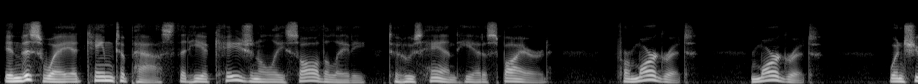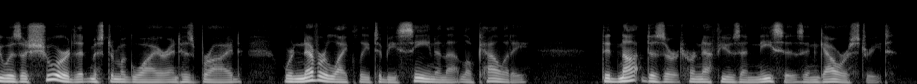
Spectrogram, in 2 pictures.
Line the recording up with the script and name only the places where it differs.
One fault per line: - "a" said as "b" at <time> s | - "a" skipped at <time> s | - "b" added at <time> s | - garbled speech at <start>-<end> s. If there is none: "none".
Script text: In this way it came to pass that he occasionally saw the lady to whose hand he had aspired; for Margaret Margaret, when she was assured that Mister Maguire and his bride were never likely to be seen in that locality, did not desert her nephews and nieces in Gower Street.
none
